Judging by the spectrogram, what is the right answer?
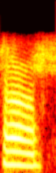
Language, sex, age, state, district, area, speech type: Odia, female, 18-30, Odisha, Nabarangpur, urban, conversation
